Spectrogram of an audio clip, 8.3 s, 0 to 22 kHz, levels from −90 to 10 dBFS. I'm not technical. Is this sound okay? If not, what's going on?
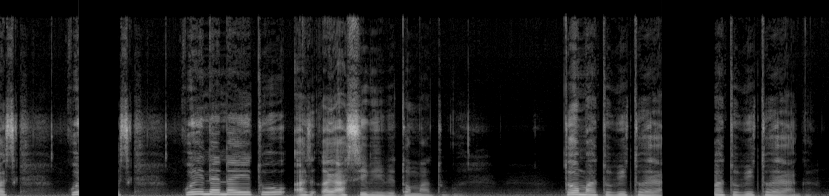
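No, it has two stream reconnect faults, at 0.78 to 1.93 s and 6.62 to 7.89 s. Each time the connection drops, the speech goes silent for about 0.4 and 0.5 seconds respectively, then picks back up roughly 0.74 s earlier, so you hear a bit repeated.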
